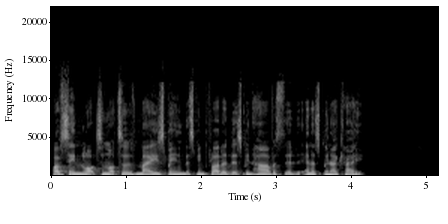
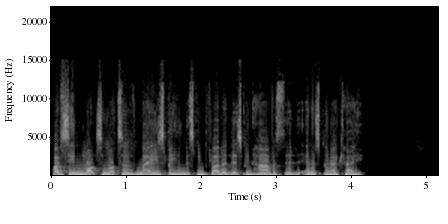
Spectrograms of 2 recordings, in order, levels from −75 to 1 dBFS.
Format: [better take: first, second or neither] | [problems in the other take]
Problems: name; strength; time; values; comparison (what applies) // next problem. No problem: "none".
first | distortion; slight; 10 dB below the speech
